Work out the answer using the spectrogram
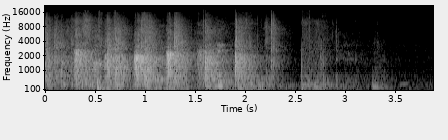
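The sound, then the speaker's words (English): Applause and clapping from a church audience welcoming a guest preacher at a morning service. It rings out steadily for about two and a half seconds, ends on one sharp clap, then fades to quiet. “He's going to preach for us this morning, so give him a hand.”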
